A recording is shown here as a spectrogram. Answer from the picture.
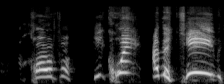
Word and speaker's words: Okorafor: How do you pronounce Okafor? Okorafor.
